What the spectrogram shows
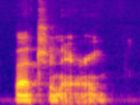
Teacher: this ARY is an air diphthong. I have to have enough length there to get all of those sounds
